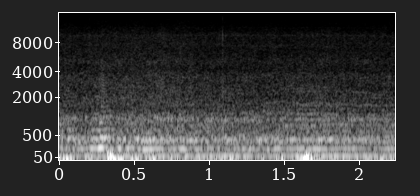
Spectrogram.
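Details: A dense, even drone of many honey bees carrying honeydew at an apiary in Moszczanka, Opole Voivodeship, Poland, on 19 August 2013, with two brief low thumps.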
